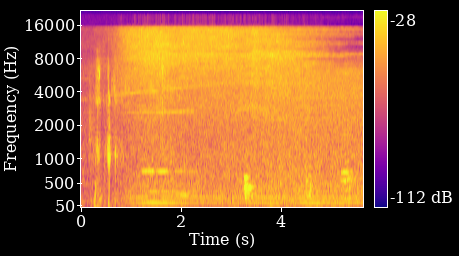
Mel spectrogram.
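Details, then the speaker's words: Y-plan heating system after 3-port valve replacement, auto air vent opened manually during refill: steady soft airy hiss as trapped air escapes the pipe; keep bleeding until water comes out. "You hear the air coming out. You want all that air to come out until you see water coming out like that."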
